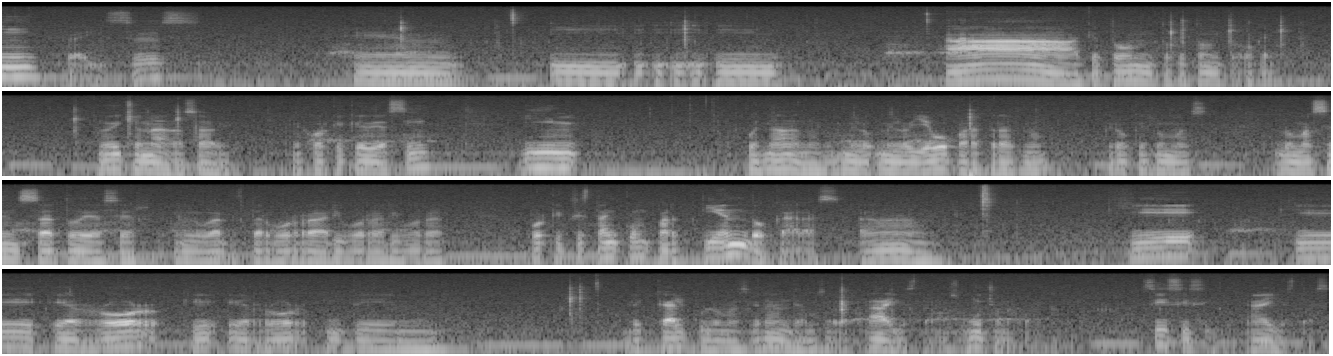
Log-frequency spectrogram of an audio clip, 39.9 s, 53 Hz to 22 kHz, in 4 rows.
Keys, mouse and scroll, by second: 0.5-2.8 drag, 2.9 shift+click, 4.0-4.8 scroll up 4, 5.0 shift+click, 5.1 shift+middle click, 6.5 middle click, 6.9-8.6 middle drag, 8.6 ctrl+z, 10.2 ctrl+z, 14.8 right click, 15.2-16.6 middle drag, 16.6-17.0 scroll down 2, 17.0 shift+middle click, 19.6-20.9 middle drag, 20.9-21.4 scroll up 2, 21.5-24.9 drag, 27.4-28.0 scroll down 1, 28.4-28.9 scroll up 1, 28.9 middle click, 29.0-29.6 scroll down 1, 29.6 middle click, 30.0-34.1 drag, 34.0 ctrl+z, 36.5 ctrl+click, 36.8 middle click, 37.8-38.2 scroll up 2, 38.4 middle click.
